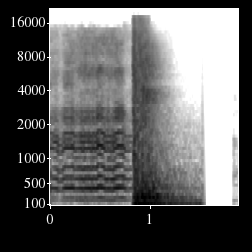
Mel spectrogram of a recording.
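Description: A mosquito's thin, wavering buzz whines loudly for under a second, then a harsh burst of noise cuts in for about half a second before dropping to silence. No one speaks.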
